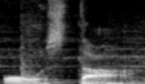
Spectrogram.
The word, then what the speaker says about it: Aoostar: It's pronounced "Allstar."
